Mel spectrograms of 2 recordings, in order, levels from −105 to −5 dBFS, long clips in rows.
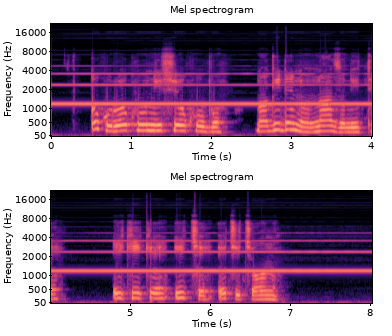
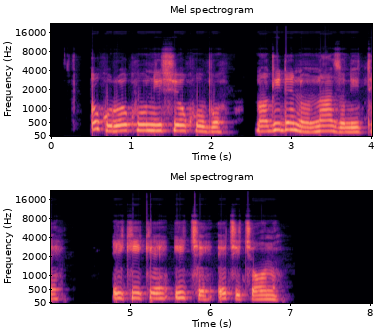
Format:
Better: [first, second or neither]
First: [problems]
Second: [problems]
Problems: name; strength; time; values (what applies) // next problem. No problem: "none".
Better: second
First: background sound (Wind instrument, woodwind instrument); 6 dB below the speech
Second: none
